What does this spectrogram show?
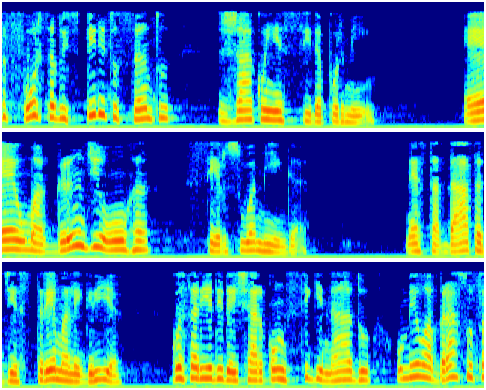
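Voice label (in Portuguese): EVANG ANIVERSÁRIO DE AMIGO, Feminino; Aniversarios; Telemensagens; Telemensagens 2017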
